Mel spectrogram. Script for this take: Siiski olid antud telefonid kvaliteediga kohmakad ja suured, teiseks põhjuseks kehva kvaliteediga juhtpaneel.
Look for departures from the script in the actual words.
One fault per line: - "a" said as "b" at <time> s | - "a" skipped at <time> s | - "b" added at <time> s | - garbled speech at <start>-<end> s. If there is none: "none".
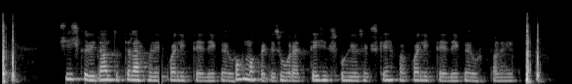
none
